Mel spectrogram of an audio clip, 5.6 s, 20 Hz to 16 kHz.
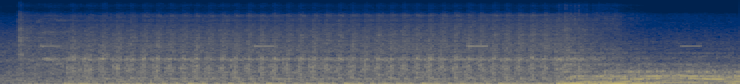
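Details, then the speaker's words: Nissan R35 GT-R start after fitting two AEM high-flow fuel pumps: short wait with repeating chime for fuel pressure, then quick catch and even idle; normal start, fuel delivery healthy. "voila, just like that, you have got yourself 2 brand new AEM high performance fuel pumps."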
